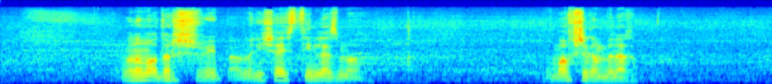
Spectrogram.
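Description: A teenage boy speaks calmly and close by.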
